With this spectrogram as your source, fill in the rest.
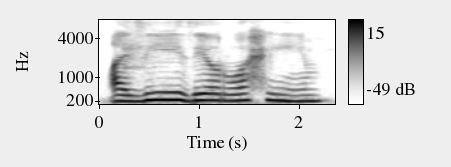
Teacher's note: ہا بھی وسط الحلق سے ہی ادا ہوتا ہے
